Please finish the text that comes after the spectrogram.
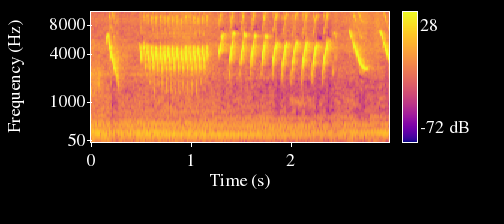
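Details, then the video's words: White canary in vigorous training song: a falling whistle, a buzzy rattle, then a quick series of repeated high trilled notes and two downward-swept whistles, with a faint low hum behind. "CANARY Gacor Cengkok Istimewa"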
